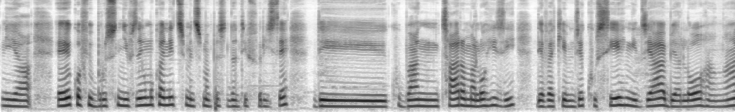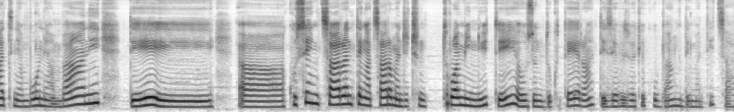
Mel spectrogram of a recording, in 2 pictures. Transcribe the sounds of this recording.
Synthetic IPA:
iaekofibrusinivizeɲimukanet͡simenit͡simampesad̪ãnt̪ifɾised̪e | kʰubaŋit͡saɾəmaloɦizid̪̥eavakʰaminzekʰuseɦiŋid͡ʒiabialoɦaŋat̪iniambuniambanid̪̥e | kusehiŋit͡saɾənit̪eŋət͡saɾəmaɳɖ͡ʐiʈ͡ʂini | t̪rwaminyt̪eauzunid̪ɔkt̪eɾəd̪̥ezeavizavakekʰubaŋid̪emad̪it͡saɾə̥

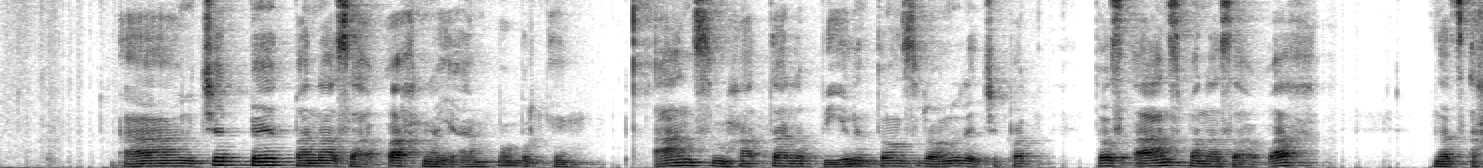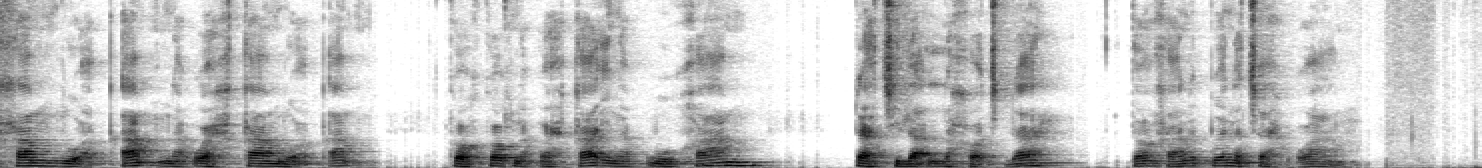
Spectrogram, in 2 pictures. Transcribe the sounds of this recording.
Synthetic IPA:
awt͡ʃepeːt̪̚panaʔsaʔɓaχnajaʔampo̰poɾkʰe | ansmaχaʔt̪aχlapeːlent̪onsesɾoʔnoɾeʔt͡ʃipat̪t̪onsʔanspanaʔsaʔɓaχ | nat͡sʼaχamɾuːʔʼaqʼam̥naʔw̰ehqaːmɾuːʔaqʼam̥̰koχkoknaʔwehqaʔinaɓuχaːm | ɾaχt͡ʃilaʔlaχot͡ʃʼɾat̪onχaʔnɾepwenat͡ʃaχʔw̰aːm

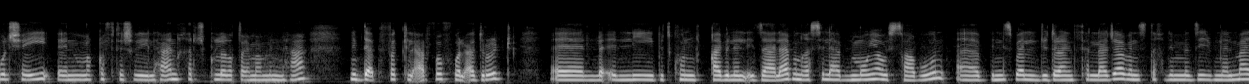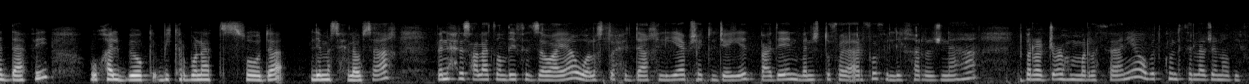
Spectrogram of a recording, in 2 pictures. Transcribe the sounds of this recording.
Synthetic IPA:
ʔawːalʃeːnɪqɪft̪aʃɣiːlɦanxɑɾˤːɪd͡ʒkʊlːalʔɑt̪ˤʕɪmamɪnɦa | nɪb̚d̪aʔbɪfakːɪlʔɑ̰ɾˤfʊfwɪlʔa̰d̪ɾˤɑd͡ʒ | lːibɪt̪kuːnqɑːbɪlalʔɪzaːlabɪnɣasːɪlhabɪlmoːjawɪjsˤɑːbuːnbɪnːɪsbalɪld͡ʒʊd̪ɾˤɑːnɪθːalːaːd͡ʒabɪnɪst̪axd̪ɪmːaziːd͡ʒmɪnɪlmaːʔd̪ːaːfiwxalːbbiːkɑɾˤbuːnaːt̪sˤːoːd̪a | lɪmasħɪlʔawsaːxb̥ɪnɪħɾɨsˤʕalat̪ɑnðˤiːfɪzːawaːjawɪlːɑsˤt̪ˤuħɪd̪ːaːxɪlɪjːabʃakld͡ʒajːɪd̪baʕd̪eːnbɪnɪst̪ˤɨfɪlʔɑ̰ɾˤfʊfɪlːixɑrˤːɑd͡ʒnaːɦa | b̥ɪnɑɾˤd͡ʒɪʕɦʊmːɑrˤːɑθaːnɪjawbɪt̪kuːnɪθːalːaːd͡ʒanɑðˤiːfḁ

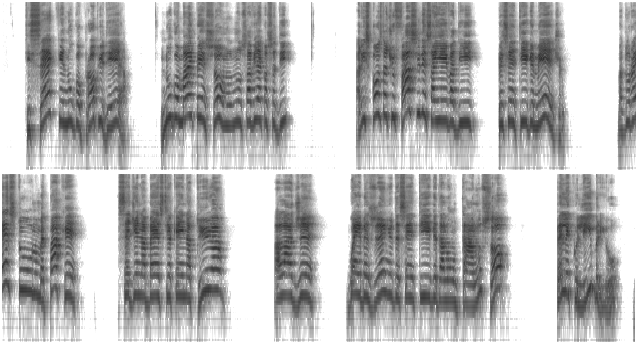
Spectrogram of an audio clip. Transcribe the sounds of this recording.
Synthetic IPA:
t̪isɛkːenuːɡɔpɾɔpjuid̪ɛːa̰ | nuɡɔmajpensɔwnununsaviakɔsad̪i | a̰ɾispɔst̪at͡ʃjufasilesajɛvad̪i | pesent̪iɡemɛeːd͡ʒɾṵ | mʔa̰d̪urɛst̪unumɛpːakːe | sɛd͡ʒɛnabɛst̪jakeinːat̪yːa | a̰lad͡ʒe | ɡwɛjbezøɲːud̪esent̪iɡed̪alunt̪aːnusɔ | pelekwilibɾjṵ

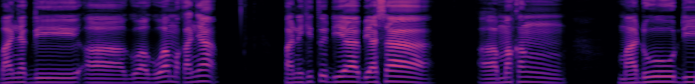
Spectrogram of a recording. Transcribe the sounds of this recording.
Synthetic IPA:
baɲak̚diəɡuaɡuamakaɲa | panikit̪udiabiasa | əmakaŋ | madudi

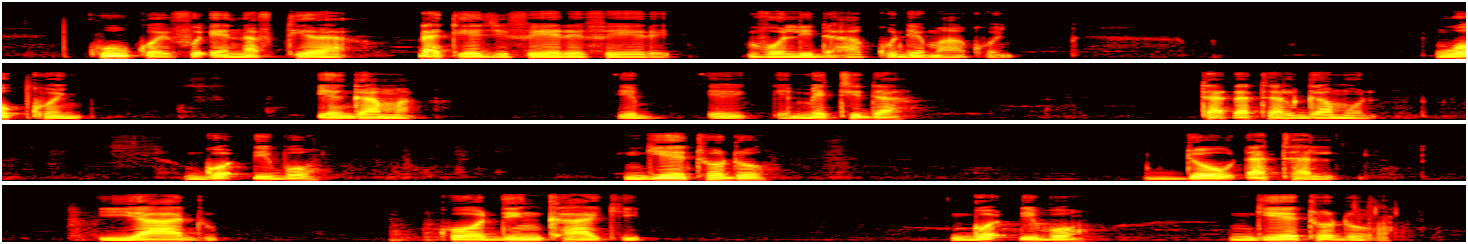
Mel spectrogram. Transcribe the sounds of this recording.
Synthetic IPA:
kʰuːkɔjfuʔɛnaftiɾa | ɗateːd͡ʒifɛɾɛfɛɾɛ | volːidahakːundɛmakʰɔ̰ɲ | wɔkʰːɔɲ | ʔɛŋɡama | ɛmetʰːida | taɗatalɡamɔl | ɡoɗːibɔ | ŋɡɛːtɔdɔ | dɔwɗatʰal | jaːdu | kɔdiŋkʰaːkʰi | ɡoɗːibɔ | ŋɡɛːtɔdɔ̰

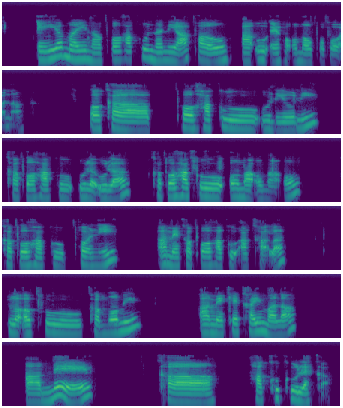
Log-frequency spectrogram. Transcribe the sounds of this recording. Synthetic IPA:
eiəmɐjnaːpʰoɦɐkunɐniapʰɐwɐʔuʔeɦoʔomɐwpʰopoɐ̰nə̰ | okʰə | pʰohɐkuuliuli | kʰəpʰoɦɐkuuləʔulə | kʰəpoɦɐkuomaʔomaʔo | kʰəpʰoɦɐkupʰoni | ʔəmekəpʰoɦɐkuʔakʰɐ̰lə | loʔəpʰuːkʰəmomi | ɐmekekʰɐjmɐnə | me | kʰə | hɐkukʰulɛkə̰

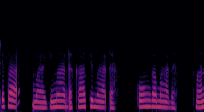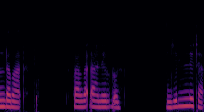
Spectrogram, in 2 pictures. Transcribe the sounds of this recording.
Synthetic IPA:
tɛpa | maːɡimaːɗakapimaːɗa | ʔɔŋɡamaːɗa | mandamaːɗḁ | tɛpaŋɡaɗandɛɾɗɔn | nd͡ʒilːita

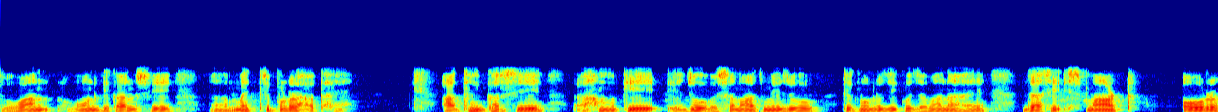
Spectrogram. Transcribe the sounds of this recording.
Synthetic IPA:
t̪o̰ʋanɦoːnkekaːɾənse | məɪt̪ɾəpʊɽɾəɦət̪ɦɛː | aːd̪ʱʊmɪk̚ɡʱəɾsehəmked͡ʒobsəmaːd͡ʒmẽd͡ʒoː | ʈeːknoːloːd͡ʒikod͡ʒəbaːnaɦɛd͡ʒɛːsḛʔsmaːɾʈ | ɔːɾ

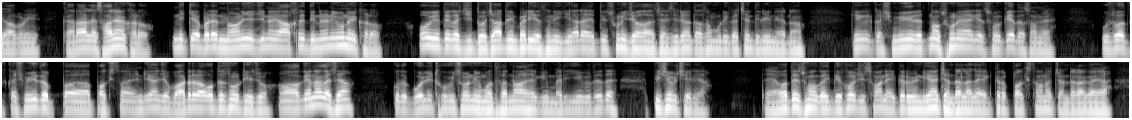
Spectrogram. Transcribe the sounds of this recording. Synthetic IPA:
əpneː | kəɾaːlẽːsaːɾjãːkʰəɽoː | nĩːkeːbəɽeːnaːnɪẽːd͡ʒɪnãːaːxɾiːd̪ɪnɾeːnĩːoːniːkʰəɽoː | oːt̪̬eːkət͡ʃiːd̪oːt͡ʃaːɾd̪ɪbəɽiːəs̬ãːnĩːkiəɾeɪt̪nĩːsʊɳiːd͡ʒəɡaːseːs̬iɾãːt̪ːãːmʊɽiːkət͡ʃʰẽːd̪ɪliːneːɾnãː | kjõːkekəʃmiːɾɪt̪nãːsʊɳeːkeskeːd̪esãːmẽː | ʊsʋəkt̪kəʃmiːɾt̪eːpaːkɪ̥st̪aːɪɳɖɪjaːnt͡ʃebaːɖəɾaːoːt̪̬eːs̬õʈit͡ʃoːãəɡeːnãːkət͡ʃ̬ʰjãː | kot̪eːɡoːliːʈʰoːkiːt͡ʃʰoːniːmət̪fʰəɾnaːɦeːkemeɾieːt̪et̪eː | pɪt͡ʃʰeːbɪt͡ʃʰeːɾɪjaː | t̪eːoːt̪eːs̬ãːkəid̪eːkʰoːd͡ʒɪsãːneːk̚t̪əɾəfɪ̃ɳɖɪjaːñːt͡ʃəɳɖaːləɡaːjɪːk̚t̪əɾəfpaːkɪst̪aːnãːt͡ʃəɳɖaːləɡaːjaː

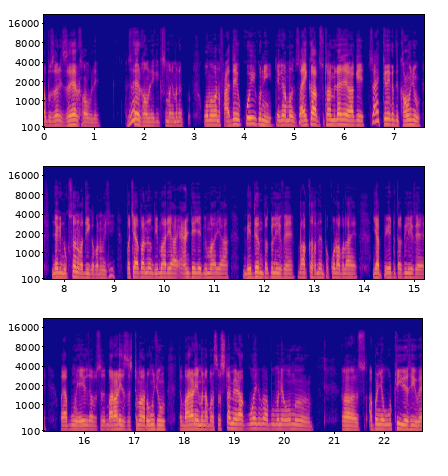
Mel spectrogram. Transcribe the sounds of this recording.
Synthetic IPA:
əp̬ːzəɦɾkʰaːũːəleː | zəɦəɾkʰaːũleeːkːkɪ̥smaːemən | oːmənfʰaːɪd̪eːkoːiːkoːnĩːleːkɪnəpːzaːɪkaːpsʊʈʰaːmɪlaːt͡ʃaeːʋaːk̬eːzaːɪkɾeːkət̪iːkʰaːũːt͡ʃʰõː | leːkɪnːʊksaːnʋəd̪ʱiːkəpənʊːt͡ʃeː | pət͡ʃʰepənbiːmaːɾɪjaːẽːɳʈeːd͡ʒeːbiːmaːɾɪjaː | meːd̪jəmt̪̬ək̬liːfɦɛːɓaːkːsəd̪ẽpəkoːɽaːpəlaːɦeː | jaːpeːʈt̪əkliːfɛː | oːəp̬ũːɦeːkɓaːɾaːɽiːsɪsʈəmãːɾoũːt͡ʃʰũː | t̪əɓaːɾaːɽẽmənəp̬ənsɪsʈəmeːɽaːkoːpũːməneːoːm | əpnːd͡ʒoʊʈʰiːʋeːs̬iːɦʊʋeː

